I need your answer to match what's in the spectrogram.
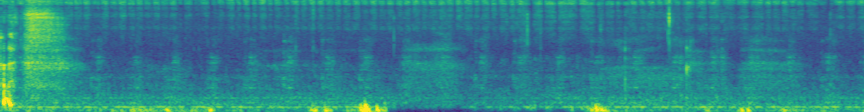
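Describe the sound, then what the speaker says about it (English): Colored pencil shading skin tones on paper, a close, quiet scratchy rubbing that comes in short bursts with pauses between strokes, with faint breathing nearby. "It's so easy to accidentally turn your pencil and then all of a sudden now you have a sharp edge."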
